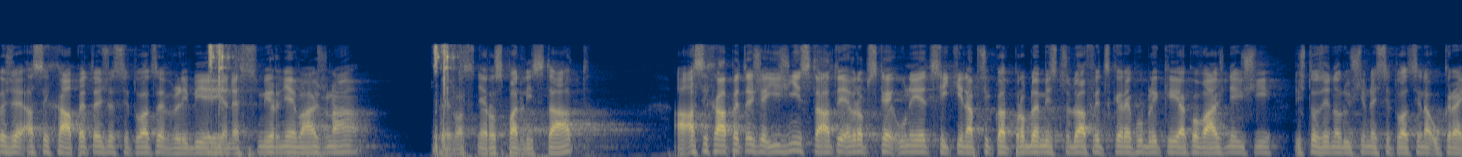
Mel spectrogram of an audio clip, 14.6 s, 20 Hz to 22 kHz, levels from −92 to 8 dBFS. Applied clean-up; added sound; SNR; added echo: neural mask model Resemble Enhance denoiser.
